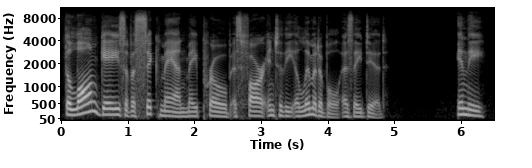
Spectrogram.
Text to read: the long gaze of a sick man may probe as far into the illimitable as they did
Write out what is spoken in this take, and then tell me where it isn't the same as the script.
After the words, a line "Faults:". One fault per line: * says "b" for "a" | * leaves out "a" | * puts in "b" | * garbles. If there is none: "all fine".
the long gaze of a sick man may probe as far into the illimitable as they did in the
Faults:
* puts in "in the"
